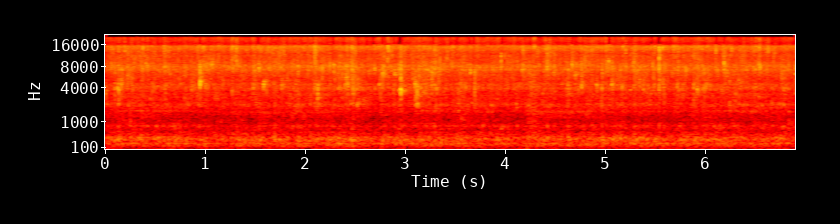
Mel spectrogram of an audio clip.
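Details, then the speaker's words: Bosch SMV50E10RU/D5 Type SD6P1B dishwasher, brought in for humming and not starting, test run on short program, before repair: pause after fill, then recirculation pump starts; soft steady hum under constant spraying water, no knocking or grinding; normal recirculation pump operation. "три пробы должны быть запуска после этого начнет заливать посмотрим еще недостаточно предлагает заливать пауза и пошла рециркуляцию"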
